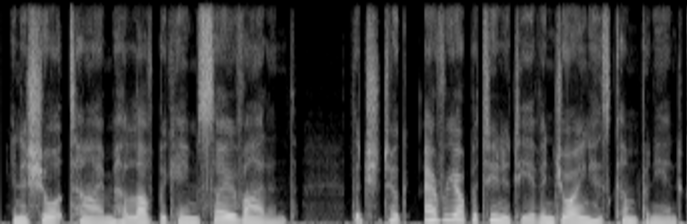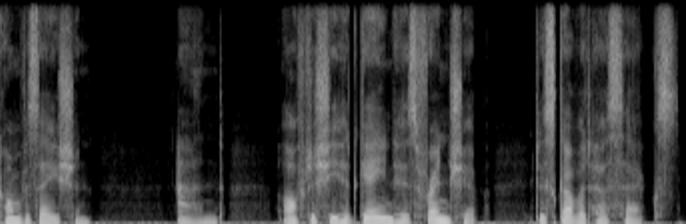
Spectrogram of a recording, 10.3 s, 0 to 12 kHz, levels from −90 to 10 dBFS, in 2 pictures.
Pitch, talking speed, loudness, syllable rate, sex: 200 Hz, 175 wpm, -19 LUFS, 6.2 syllables/s, female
